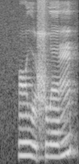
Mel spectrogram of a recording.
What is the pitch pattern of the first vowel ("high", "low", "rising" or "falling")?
low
